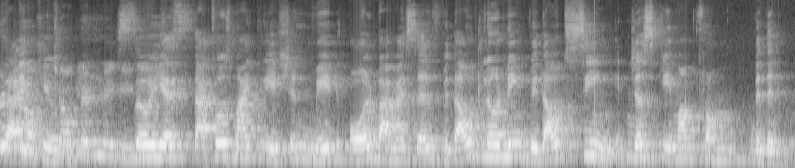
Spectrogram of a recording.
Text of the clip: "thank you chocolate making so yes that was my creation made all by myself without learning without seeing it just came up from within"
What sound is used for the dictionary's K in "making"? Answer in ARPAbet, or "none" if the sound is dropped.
none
